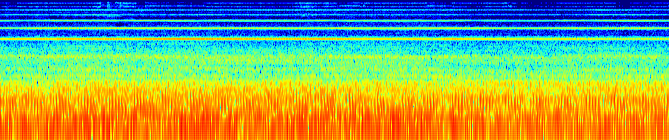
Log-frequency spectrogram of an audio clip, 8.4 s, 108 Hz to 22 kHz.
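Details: TruHone HR8 honer motor running with a rough, irregular low knock under a constant whine, like a worn bearing; owner suspects moisture entered past the front cap seal causing internal corrosion, unconfirmed.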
